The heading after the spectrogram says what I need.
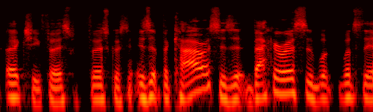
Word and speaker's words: Vakaros: So We say Vakaros. We did, about 5 minutes of Googling to try to figure out if that was really the right way to say it or not.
